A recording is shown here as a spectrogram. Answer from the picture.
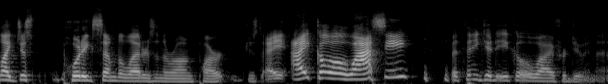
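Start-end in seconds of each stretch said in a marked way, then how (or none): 2.6-4.1 loud put-on Midwestern mom voice and accent. Saying a person's name with the letters wrong, in a midwestern mom voice. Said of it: "like a Midwestern mom".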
